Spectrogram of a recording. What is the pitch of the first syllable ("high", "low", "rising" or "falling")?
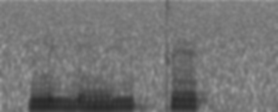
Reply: low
